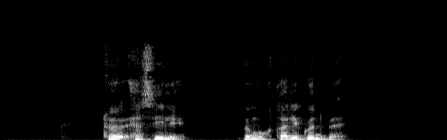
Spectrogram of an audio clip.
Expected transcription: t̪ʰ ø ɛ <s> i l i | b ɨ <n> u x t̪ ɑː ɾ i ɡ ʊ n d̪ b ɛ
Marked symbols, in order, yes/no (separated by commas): yes, no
